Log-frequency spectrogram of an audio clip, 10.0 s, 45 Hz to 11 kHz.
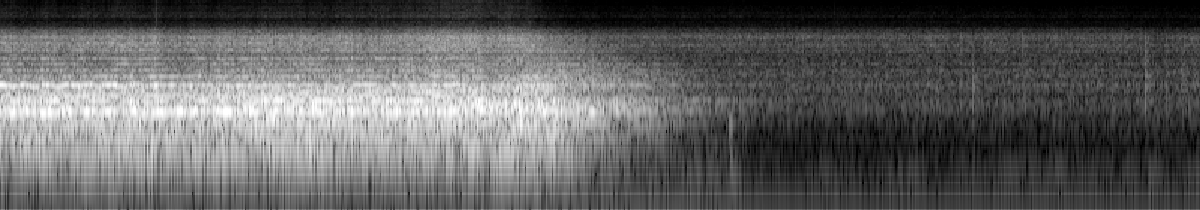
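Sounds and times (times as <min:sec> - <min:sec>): record surface hiss: 0:00.0 - 0:10.0.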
